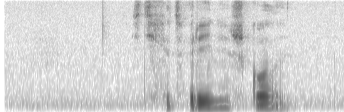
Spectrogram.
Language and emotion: Russian, sad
